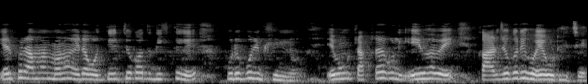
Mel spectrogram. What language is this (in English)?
Bangla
